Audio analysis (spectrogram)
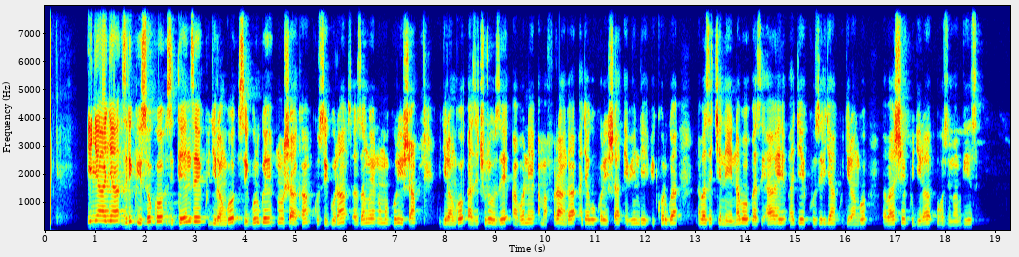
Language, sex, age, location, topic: Kinyarwanda, male, 18-24, Huye, agriculture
